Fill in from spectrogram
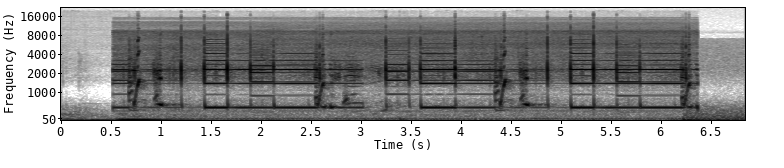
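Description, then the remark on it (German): A Skype call ringtone plays, a bright electronic tune of stacked tonal notes in short bursts repeating in a steady pattern for several seconds, with no talking over it. “Ich Skype sie mal an.”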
